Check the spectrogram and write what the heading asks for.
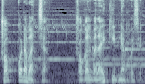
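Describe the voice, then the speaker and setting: In an audio drama, a man plays a determined, methodical detective, speaking in a low voice with serious, deliberate delivery and big swings in pitch. The mood is grave, and music is clearly audible behind him.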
